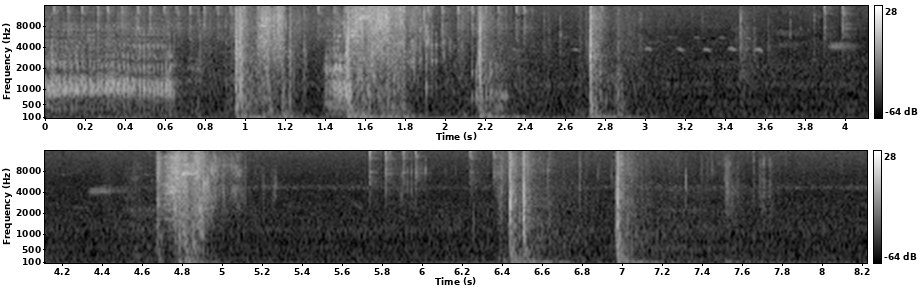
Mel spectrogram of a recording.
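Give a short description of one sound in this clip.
An axe strikes with sharp, heavy thuds.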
